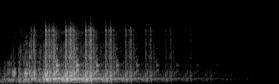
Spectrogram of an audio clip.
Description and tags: A strange and creepy sound effect. Use at will.
weird, horror, creepy, strange, sci-fi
